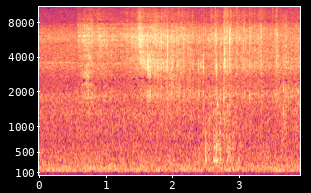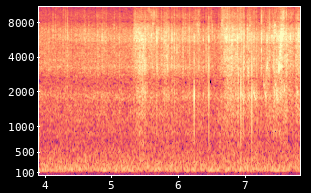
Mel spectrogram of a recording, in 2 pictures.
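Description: Catfish fillet sizzling in hot olive oil in a pan over campfire coals: a crackling hiss that starts as the fish goes into the oil and grows louder over the last couple of seconds.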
